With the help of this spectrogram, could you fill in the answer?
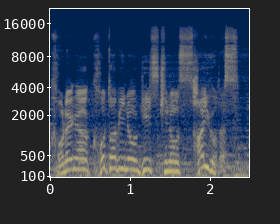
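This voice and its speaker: High-voiced, solemn temple officiant. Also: male voice, expressive. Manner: formal, measured, proclaiming. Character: solemn ceremonial officiant of a desert temple duel. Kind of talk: video game voice acting. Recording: long hall reverb, music behind.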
